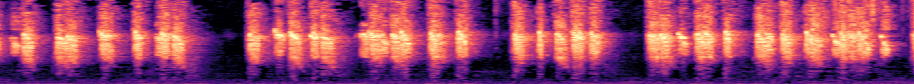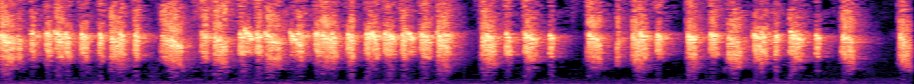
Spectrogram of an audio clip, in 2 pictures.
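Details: Flowerpecker, called kemade or burung cabai, genus Dicaeum, giving a fighting song used to train and lure small songbirds; rapid high, thin, ticking notes in dense bursts with brief pauses, loud and continuous.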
